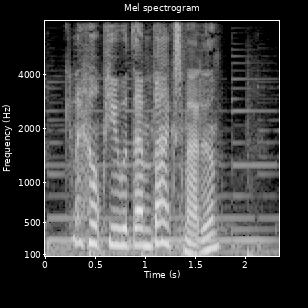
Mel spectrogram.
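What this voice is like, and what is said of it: Very polite voice. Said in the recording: “in my politest voice”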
